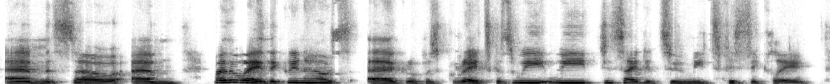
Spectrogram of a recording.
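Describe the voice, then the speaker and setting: A woman's voice: medium pitch, a little slow. A woman from North Wales with a Welsh accent, Welsh her first language, talking about her church work on a video call with many hesitations. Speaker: church worker, webinar guest.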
